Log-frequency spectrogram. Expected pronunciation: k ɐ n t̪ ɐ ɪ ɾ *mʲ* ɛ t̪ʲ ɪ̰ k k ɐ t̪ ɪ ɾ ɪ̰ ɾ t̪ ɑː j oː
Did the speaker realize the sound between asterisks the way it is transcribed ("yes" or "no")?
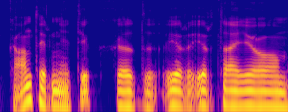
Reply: no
